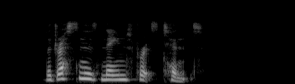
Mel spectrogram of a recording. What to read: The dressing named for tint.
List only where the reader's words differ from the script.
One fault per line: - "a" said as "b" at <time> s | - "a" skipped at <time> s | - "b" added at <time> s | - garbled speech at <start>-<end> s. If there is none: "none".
- "is" added at 0.9 s
- "its" added at 1.4 s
